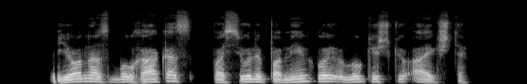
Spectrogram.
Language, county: Lithuanian, Panevėžys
